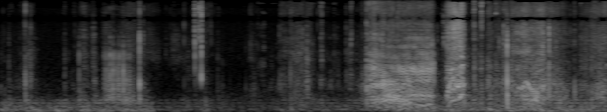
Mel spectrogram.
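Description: The zipper of a small glittery pouch being pulled open in one long run a little past halfway through, with handling rustles and light taps before and after.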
